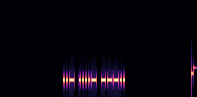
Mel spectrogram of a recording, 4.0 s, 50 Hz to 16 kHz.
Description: Morse code, heard as a keyed tone, about 38 wpm, 700 Hz. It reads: U48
